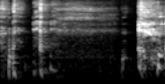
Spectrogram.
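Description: A person coughs several times, a few sharp hacking bursts followed by a longer, raspy cough at the end, with no talking.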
